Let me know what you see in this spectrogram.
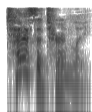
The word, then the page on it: taciturnly: British English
